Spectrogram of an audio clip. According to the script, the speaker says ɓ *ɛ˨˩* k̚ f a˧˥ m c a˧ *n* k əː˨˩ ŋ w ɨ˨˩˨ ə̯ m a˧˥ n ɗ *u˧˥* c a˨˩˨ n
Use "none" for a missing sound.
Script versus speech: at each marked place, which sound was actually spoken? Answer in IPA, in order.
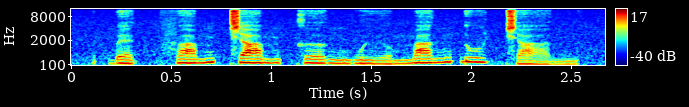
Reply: ɛ˨˩, m, u˧

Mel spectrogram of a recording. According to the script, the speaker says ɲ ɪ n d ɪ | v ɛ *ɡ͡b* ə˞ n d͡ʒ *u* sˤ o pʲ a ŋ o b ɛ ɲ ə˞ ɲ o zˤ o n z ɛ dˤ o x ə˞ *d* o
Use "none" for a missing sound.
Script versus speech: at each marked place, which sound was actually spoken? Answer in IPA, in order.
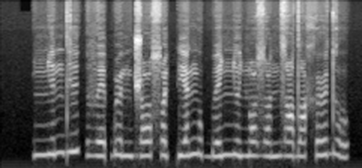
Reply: ɓ, o, d

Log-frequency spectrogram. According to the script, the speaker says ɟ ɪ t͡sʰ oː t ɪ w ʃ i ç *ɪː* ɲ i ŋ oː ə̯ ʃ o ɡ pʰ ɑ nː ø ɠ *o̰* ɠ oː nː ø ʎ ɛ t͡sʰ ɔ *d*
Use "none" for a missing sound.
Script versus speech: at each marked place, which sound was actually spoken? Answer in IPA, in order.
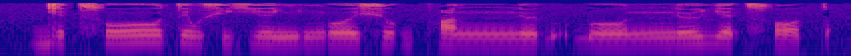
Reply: ɪː, o̰, t

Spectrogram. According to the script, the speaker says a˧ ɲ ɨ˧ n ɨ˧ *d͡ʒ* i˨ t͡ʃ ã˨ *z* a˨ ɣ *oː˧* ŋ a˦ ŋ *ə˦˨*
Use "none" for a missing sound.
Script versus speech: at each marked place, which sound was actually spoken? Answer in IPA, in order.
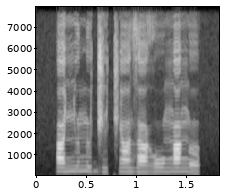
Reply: d͡ʒ, z, oː˧, ə˨

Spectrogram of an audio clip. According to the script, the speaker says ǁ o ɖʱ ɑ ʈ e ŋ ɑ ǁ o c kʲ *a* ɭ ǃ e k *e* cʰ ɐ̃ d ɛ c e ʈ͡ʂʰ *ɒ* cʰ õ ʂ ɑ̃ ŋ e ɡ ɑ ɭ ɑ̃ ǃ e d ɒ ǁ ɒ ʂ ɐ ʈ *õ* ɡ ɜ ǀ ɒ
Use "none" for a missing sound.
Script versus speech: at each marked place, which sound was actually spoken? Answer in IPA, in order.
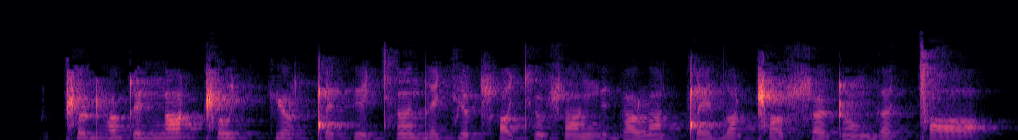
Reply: ɑ, e, ɒ, õ

